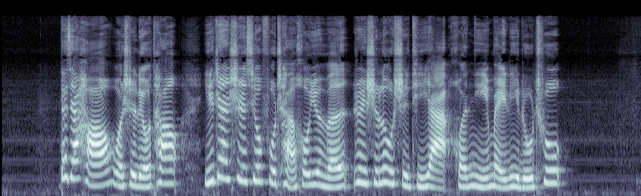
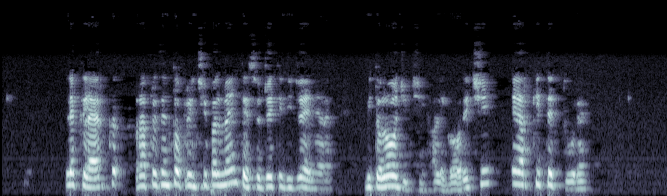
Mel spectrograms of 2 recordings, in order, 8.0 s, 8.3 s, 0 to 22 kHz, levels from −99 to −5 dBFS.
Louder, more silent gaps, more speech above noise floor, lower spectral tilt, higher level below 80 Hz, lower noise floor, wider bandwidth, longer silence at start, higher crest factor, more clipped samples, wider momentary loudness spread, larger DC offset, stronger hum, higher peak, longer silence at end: about the same, -16 LUFS vs -18 LUFS; neither; second, 40 dB vs 47 dB; second, -3.5 dB/octave vs -6.5 dB/octave; about the same, -58 dBFS vs -58 dBFS; second, -57 dBFS vs -65 dBFS; first, 16 kHz vs 7.4 kHz; about the same, 0.75 s vs 0.85 s; about the same, 16 dB vs 18 dB; neither; second, 8 LU vs 13 LU; neither; neither; about the same, -2 dBFS vs -2 dBFS; about the same, 1 s vs 1 s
